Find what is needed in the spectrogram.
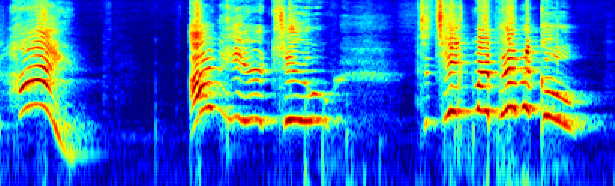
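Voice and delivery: high, squeaky, slow little creature asking politely; a small eager creature squeaking up at a huge dragon; tiny seahorse creature. Pretend. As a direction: pipe up sweetly like a tiny hopeful sea creature. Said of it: "And it's like".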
